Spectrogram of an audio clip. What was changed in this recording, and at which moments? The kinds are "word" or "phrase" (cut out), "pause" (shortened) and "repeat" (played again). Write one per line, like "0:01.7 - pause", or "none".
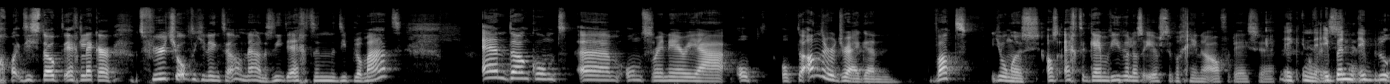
0:06.5 - word
0:11.1 - phrase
